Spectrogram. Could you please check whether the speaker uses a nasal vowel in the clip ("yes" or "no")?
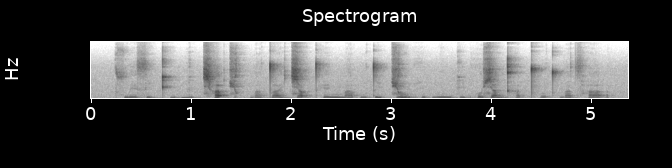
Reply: yes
